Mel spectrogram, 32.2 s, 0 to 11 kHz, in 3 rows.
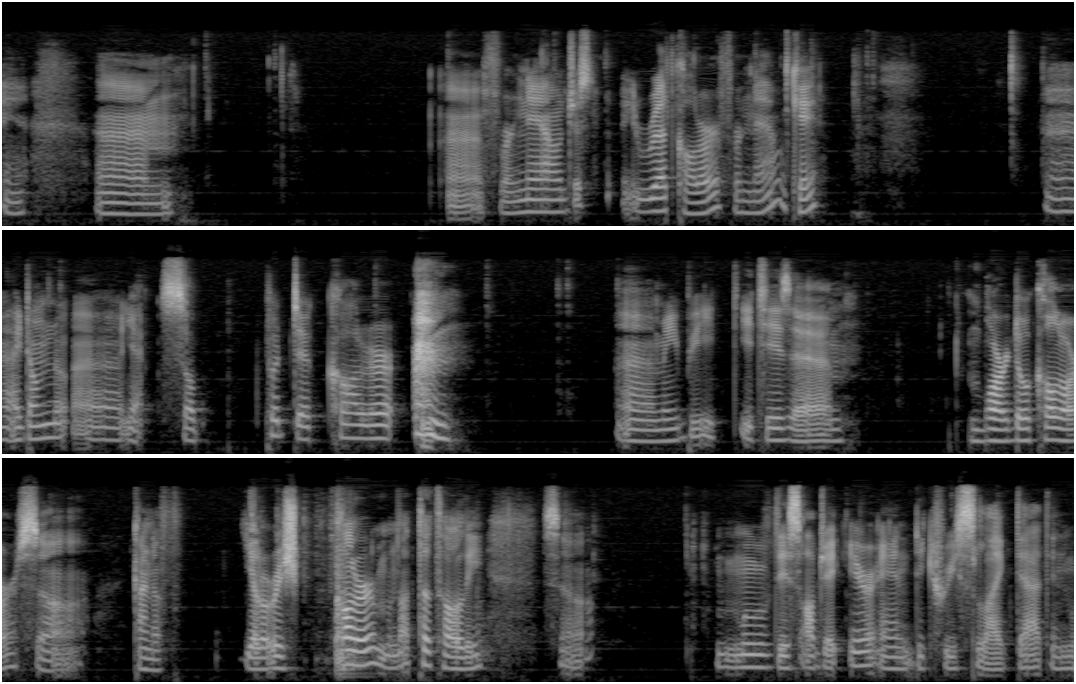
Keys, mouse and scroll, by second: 7.5-8.5 drag, 9.2-14.0 middle drag, 10.0 ctrl+s, 14.0 click, 18.5-19.6 drag.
